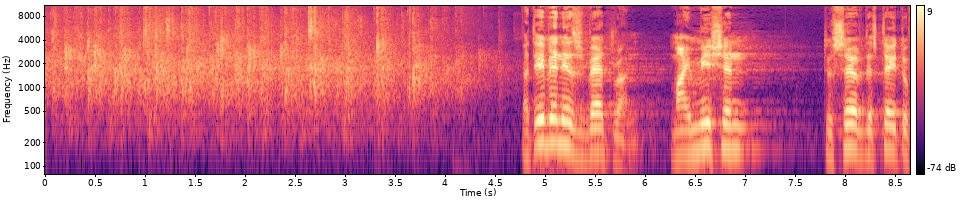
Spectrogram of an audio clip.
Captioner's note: applause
